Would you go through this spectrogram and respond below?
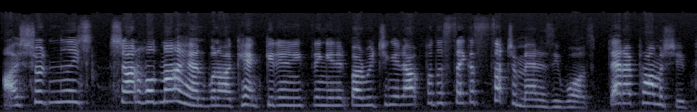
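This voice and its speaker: An actress playing a brazen, callous thieving servant in a radio drama, scornful and defiant. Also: female voice, high-pitched, animated, quick pace, bright, forceful tone.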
